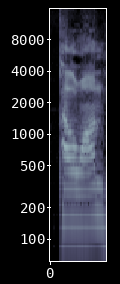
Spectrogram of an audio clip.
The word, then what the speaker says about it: Palawan: How do you pronounce the beach? It was like pan palan. Palawan.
